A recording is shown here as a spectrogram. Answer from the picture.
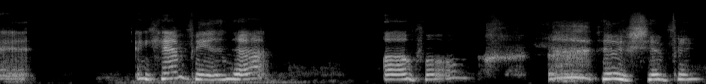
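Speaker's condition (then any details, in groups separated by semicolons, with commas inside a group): ALS; swallowing lost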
